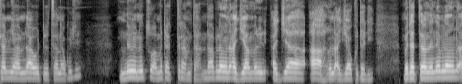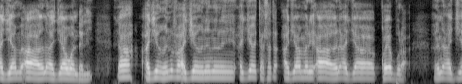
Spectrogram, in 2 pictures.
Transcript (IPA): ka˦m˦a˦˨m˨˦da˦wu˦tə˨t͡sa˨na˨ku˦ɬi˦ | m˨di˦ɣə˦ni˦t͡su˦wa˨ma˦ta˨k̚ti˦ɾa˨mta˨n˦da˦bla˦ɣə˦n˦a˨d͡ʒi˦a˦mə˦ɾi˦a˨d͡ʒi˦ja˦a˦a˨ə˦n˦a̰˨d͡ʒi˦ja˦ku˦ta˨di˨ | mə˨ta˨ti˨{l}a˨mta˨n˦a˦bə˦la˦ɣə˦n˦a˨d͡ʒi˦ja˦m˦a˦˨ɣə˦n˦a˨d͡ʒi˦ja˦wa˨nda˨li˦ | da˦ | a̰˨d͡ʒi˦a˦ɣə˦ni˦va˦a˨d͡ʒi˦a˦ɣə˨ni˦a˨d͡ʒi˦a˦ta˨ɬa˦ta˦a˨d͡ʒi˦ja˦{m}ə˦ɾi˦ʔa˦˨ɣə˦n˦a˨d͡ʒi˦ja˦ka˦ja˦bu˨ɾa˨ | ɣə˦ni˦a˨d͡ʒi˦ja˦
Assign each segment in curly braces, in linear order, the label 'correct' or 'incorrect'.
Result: incorrect: ɾ, correct

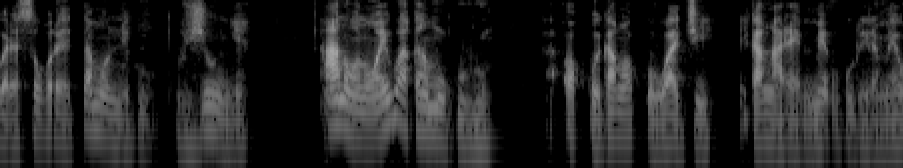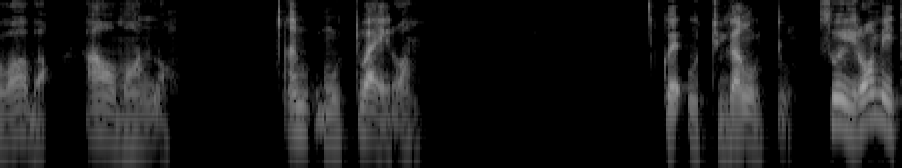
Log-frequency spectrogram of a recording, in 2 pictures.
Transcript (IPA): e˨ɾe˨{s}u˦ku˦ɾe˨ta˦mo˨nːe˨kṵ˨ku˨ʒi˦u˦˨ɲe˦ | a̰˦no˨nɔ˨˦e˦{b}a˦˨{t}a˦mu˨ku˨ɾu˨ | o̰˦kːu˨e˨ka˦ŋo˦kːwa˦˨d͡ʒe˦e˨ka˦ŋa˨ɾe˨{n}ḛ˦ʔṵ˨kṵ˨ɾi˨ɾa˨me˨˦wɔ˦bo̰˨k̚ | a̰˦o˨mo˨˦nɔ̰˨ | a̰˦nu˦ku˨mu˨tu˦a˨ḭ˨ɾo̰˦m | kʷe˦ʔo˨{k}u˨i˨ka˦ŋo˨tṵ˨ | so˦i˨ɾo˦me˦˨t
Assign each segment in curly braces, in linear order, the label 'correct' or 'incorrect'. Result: correct, incorrect: w, incorrect: k, incorrect: m, incorrect: t

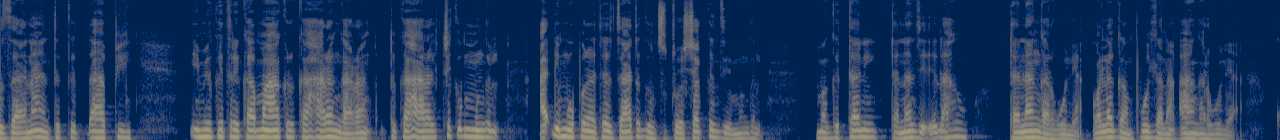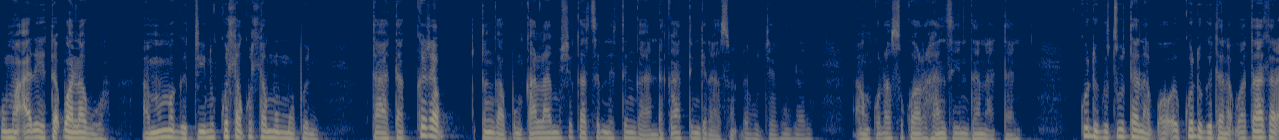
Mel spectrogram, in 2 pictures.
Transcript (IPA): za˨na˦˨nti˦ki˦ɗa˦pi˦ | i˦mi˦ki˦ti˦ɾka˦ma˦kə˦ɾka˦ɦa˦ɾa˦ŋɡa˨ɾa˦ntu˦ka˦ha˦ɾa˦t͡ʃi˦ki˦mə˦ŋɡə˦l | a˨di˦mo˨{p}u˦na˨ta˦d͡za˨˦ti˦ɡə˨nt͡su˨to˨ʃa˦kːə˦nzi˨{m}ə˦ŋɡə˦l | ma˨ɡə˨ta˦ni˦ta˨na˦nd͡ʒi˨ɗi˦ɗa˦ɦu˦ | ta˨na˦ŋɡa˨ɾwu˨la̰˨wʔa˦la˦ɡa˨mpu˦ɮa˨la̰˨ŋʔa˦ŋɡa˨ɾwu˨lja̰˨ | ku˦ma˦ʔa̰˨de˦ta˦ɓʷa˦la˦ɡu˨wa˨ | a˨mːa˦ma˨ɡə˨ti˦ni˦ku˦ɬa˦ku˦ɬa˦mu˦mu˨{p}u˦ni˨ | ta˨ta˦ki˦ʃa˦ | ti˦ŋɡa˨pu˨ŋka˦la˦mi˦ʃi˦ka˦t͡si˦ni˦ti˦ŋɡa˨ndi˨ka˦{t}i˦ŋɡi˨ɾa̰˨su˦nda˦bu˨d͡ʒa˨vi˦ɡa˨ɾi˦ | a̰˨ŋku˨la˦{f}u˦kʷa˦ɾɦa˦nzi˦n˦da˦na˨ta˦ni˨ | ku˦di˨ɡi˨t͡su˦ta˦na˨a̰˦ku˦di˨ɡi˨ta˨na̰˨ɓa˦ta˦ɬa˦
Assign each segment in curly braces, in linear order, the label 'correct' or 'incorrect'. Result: correct, correct, correct, correct, incorrect: s

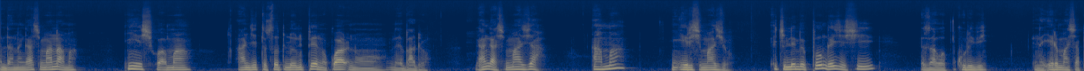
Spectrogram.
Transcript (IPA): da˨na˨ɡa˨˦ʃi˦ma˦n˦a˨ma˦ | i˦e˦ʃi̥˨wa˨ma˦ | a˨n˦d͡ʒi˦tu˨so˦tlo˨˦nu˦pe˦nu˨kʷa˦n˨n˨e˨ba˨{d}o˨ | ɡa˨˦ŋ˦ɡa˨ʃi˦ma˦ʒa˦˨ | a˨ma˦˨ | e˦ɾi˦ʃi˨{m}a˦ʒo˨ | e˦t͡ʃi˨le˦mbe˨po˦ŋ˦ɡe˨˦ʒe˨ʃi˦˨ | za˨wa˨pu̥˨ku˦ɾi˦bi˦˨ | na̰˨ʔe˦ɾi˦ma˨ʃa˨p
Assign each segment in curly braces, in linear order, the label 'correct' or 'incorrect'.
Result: correct, correct

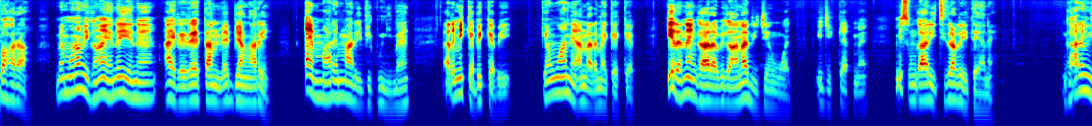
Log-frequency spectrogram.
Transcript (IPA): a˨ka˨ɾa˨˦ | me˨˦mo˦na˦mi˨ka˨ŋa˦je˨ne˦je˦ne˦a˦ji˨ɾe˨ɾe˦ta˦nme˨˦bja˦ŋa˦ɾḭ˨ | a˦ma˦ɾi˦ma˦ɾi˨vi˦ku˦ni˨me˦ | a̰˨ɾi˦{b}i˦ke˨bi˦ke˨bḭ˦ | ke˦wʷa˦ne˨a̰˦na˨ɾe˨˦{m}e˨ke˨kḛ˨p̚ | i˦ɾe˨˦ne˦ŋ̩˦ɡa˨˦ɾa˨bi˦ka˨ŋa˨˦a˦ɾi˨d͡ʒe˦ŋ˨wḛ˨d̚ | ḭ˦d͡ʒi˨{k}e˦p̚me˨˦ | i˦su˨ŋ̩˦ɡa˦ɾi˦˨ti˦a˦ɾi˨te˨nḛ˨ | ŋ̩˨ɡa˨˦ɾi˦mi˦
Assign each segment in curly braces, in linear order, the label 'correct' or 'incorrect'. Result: incorrect: m, correct, correct

